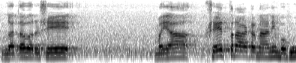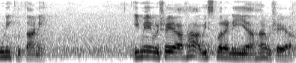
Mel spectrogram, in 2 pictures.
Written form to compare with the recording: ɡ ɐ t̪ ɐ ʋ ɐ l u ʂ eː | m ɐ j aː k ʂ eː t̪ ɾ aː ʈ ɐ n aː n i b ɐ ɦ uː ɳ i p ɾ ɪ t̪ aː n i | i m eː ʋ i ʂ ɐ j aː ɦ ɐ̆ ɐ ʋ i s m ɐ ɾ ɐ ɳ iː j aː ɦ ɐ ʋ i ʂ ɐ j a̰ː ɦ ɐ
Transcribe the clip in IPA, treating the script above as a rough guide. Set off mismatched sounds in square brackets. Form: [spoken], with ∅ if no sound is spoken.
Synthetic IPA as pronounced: ɡ ɐ t̪ ɐ ʋ ɐ [ɾ] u ʂ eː | m ɐ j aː k ʂ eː t̪ ɾ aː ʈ ɐ n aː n i b ɐ ɦ uː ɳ i [k] ɾ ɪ t̪ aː n i | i m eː ʋ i ʂ ɐ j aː ɦ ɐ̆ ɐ ʋ i s m ɐ ɾ ɐ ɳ iː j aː ɦ ɐ ʋ i ʂ ɐ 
